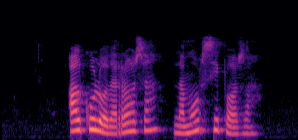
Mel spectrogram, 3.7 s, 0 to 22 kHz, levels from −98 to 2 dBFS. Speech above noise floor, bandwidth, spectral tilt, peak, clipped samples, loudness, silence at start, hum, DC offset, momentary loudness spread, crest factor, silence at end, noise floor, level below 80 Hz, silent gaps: 48 dB; 7.6 kHz; -4.5 dB/octave; -16 dBFS; under 0.1%; -33 LUFS; 0.85 s; none; under 0.1%; 13 LU; 18 dB; 0.5 s; -81 dBFS; -80 dBFS; none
